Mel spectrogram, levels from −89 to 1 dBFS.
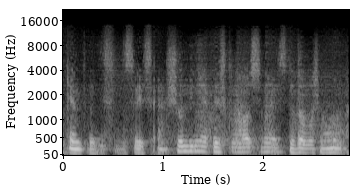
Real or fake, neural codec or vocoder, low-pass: fake; codec, 44.1 kHz, 0.9 kbps, DAC; 14.4 kHz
